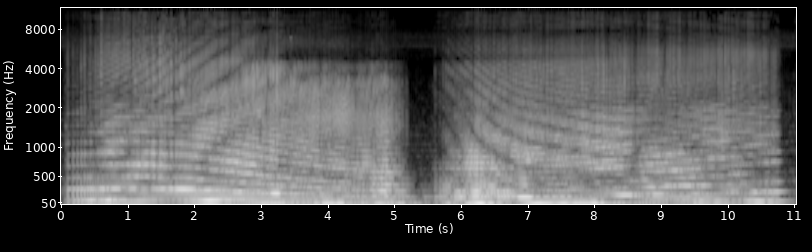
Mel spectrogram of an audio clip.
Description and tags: Dragging a stick along a corrugated plastic pool hose with the microphone in the opening/end.
pool-hose, corrugated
